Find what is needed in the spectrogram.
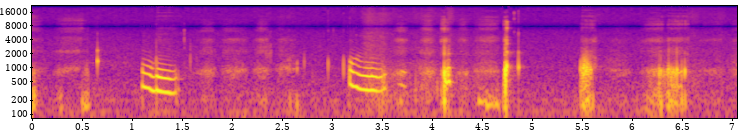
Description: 8 July 2010- We get the hiccups again.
